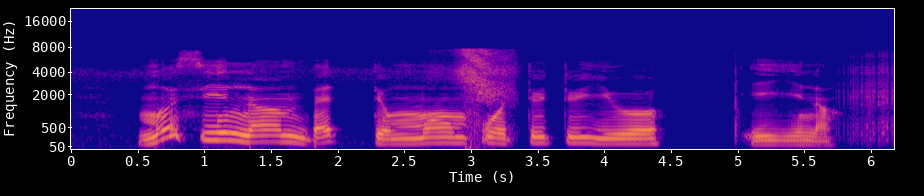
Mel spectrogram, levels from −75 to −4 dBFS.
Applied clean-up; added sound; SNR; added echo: none; Fireworks; 15 dB; none.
